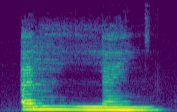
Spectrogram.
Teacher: یہ ادغام بغیر غنہ کا. ادغام مطلب مرج کرنا، لیکن غنہ نہیں ہوگا یہاں پر، ناک میں آواز بالکل نہیں جائے گی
